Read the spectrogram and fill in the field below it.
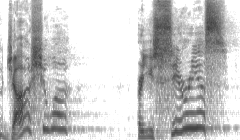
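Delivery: high-pitched disbelief; incredulous. Acted. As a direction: squeak it out as a baffled objection. Voicing people rejecting the nominee.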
